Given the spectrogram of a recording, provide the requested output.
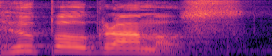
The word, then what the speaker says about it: hupogrammos: Because when we look at the phrase there that Peter uses, "leaving you an example," that phrase comes from a Greek word, and you pronounce it hupogrammos.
